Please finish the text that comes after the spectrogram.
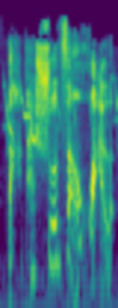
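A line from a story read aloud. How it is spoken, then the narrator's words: Mumbling. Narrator (Chinese): 嘟囔着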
